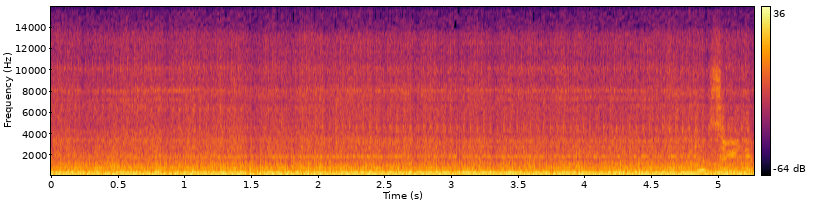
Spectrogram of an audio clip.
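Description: A 2001 Moto Guzzi EV80 Anniversary motorcycle cruises in fifth gear at low revs, its engine a loud, steady droning hum with constant wind rush and no break throughout.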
